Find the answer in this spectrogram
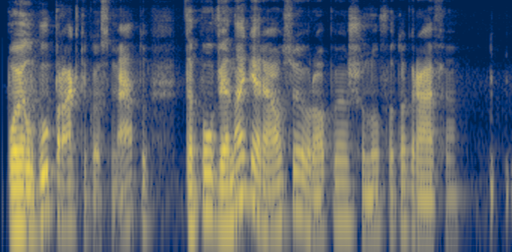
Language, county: Lithuanian, Panevėžys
